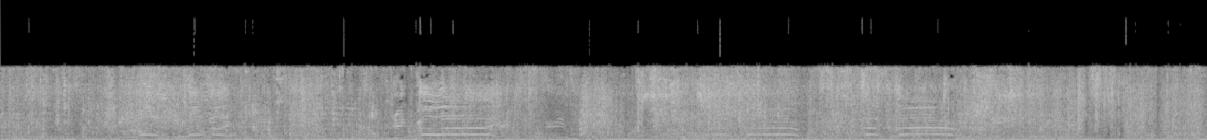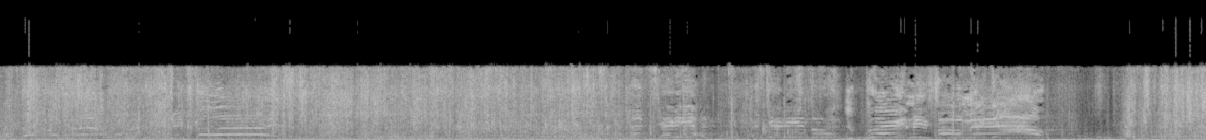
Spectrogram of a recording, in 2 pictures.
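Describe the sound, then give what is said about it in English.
An air shaft in a tunnel explodes into a huge fireball, a sustained, dense roar of fire and rumbling that stays loud for the whole stretch, with voices crying out over the din. “The air shaft explodes. A huge fireball rolls through.”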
